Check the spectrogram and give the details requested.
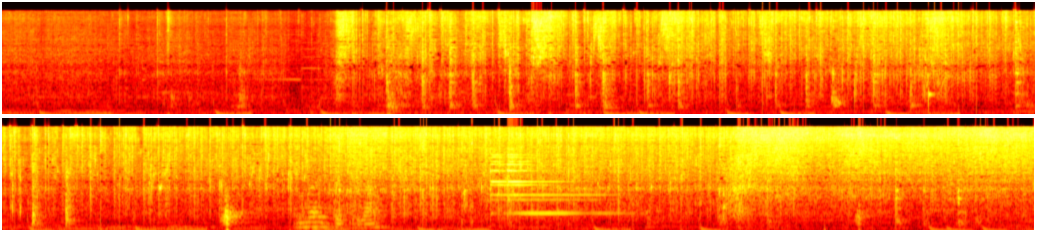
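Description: Garlic cloves and ginger pieces sizzling in hot oil in a stainless steel pan, the sizzle turning loud and crackly about three seconds in. A brief ringing tone sounds about three-quarters through. Near the end, sliced onions are stirred in the oil with a spoon, at the loudest sizzle.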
